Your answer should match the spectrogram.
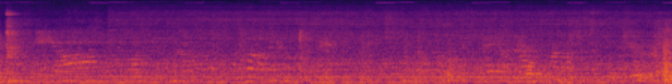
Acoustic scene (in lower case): cafe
